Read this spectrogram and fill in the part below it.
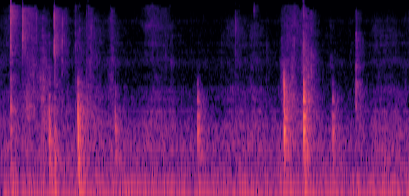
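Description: Hands clink pieces of food into a glass dish.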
